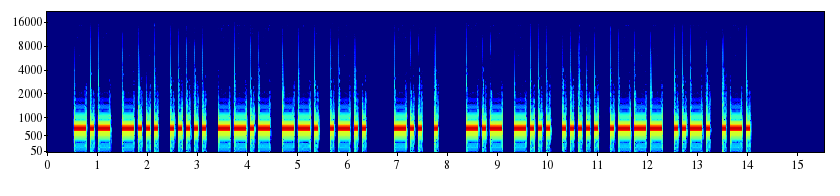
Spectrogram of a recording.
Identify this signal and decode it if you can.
Morse code, heard as a keyed tone, about 15 wpm, 700 Hz. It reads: KB5QGL DE KB5JFR
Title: USA Callsign DE Callsign - 6 Characters - 15wpm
